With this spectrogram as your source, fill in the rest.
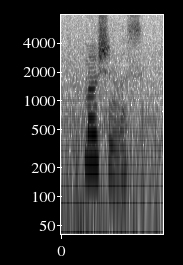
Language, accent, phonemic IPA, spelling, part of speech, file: English, US, /ˈmoʊʃənlɛs/, motionless, adjective, En-us-motionless.ogg
- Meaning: At rest, stationary, immobile, not moving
